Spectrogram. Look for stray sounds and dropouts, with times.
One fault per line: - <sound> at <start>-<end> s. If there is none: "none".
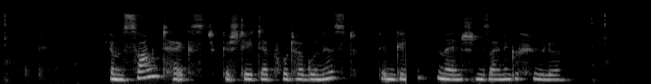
- dropout at 4.1-4.2 s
